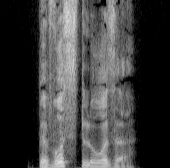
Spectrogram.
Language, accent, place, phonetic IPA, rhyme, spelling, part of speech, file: German, Germany, Berlin, [bəˈvʊstloːzə], -ʊstloːzə, bewusstlose, adjective, De-bewusstlose.ogg
- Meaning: inflection of bewusstlos: 1. strong/mixed nominative/accusative feminine singular 2. strong nominative/accusative plural 3. weak nominative all-gender singular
